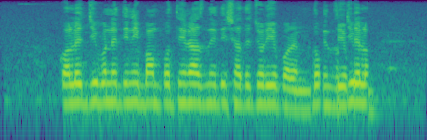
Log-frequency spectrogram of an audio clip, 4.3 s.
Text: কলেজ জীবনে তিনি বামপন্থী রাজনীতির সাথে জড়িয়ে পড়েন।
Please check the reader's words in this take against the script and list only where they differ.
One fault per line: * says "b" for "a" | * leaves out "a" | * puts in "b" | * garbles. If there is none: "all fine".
* garbles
